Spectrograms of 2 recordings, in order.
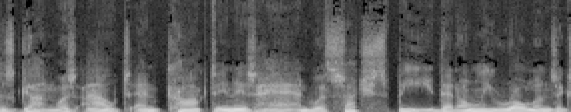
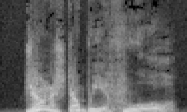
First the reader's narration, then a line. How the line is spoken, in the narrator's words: Lengil snarled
